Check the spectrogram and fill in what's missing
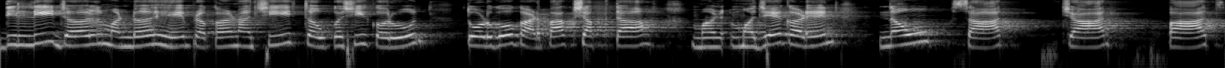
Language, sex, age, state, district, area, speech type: Goan Konkani, female, 18-30, Goa, Pernem, rural, read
